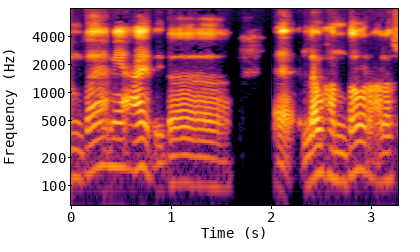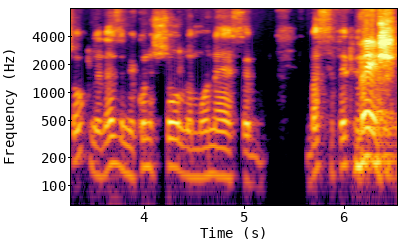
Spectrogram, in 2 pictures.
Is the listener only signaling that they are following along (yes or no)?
no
